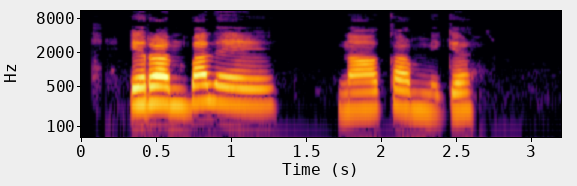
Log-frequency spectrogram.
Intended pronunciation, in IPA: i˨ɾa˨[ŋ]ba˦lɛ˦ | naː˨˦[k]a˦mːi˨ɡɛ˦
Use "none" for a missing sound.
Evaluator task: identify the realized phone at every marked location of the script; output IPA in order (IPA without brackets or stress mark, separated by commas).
n, k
